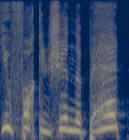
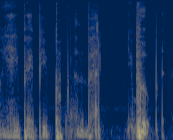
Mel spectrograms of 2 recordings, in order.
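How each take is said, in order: First: It is said in an angry, accusing tone. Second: It is said in a soft, gentle tone.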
